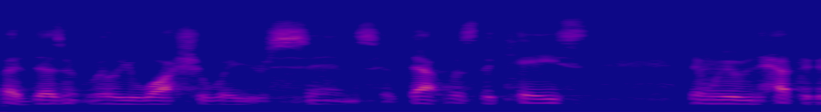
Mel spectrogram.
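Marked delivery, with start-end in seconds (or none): none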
